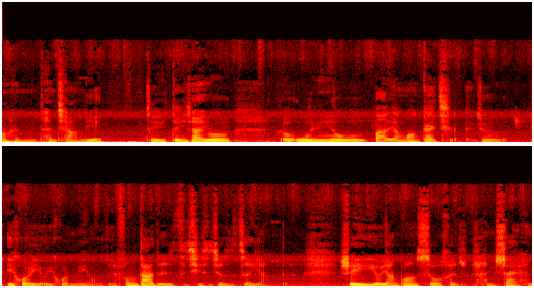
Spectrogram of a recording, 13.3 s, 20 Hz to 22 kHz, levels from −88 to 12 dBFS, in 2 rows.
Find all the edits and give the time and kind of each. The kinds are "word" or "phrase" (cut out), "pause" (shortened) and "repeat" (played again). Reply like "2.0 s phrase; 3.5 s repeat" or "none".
1.7 s word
